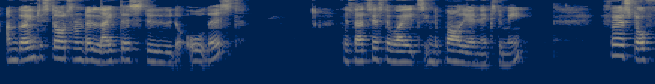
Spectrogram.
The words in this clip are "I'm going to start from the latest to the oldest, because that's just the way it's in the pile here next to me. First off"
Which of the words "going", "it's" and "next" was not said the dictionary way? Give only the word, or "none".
next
